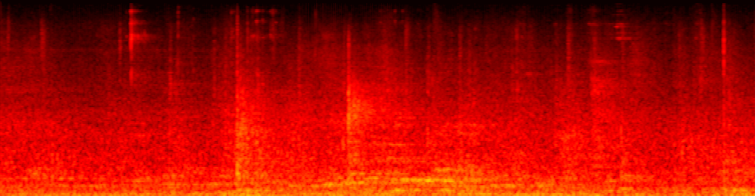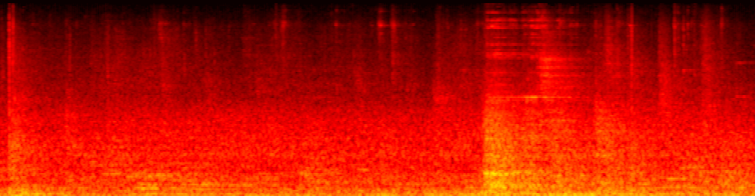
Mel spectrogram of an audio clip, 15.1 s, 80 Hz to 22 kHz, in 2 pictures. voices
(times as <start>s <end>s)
7.4s 15.1s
